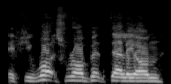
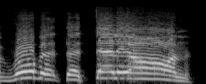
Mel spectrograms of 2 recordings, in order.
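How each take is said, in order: First: "Robert de Leon" with a single "de" before Leon; corrected name. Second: "Robert de Deleon", with a doubled "de" before Leon; slow, stretched "Robert de Deleon", said wrong; mispronounced name. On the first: Host corrects the viewer's name he fumbled. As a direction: set it right: "Robert de Leon". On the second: Host announces a viewer's name and slips. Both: Real, not acted. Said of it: "I said it wrong earlier".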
